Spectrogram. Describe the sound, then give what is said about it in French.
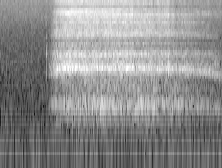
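One long, soft breath, part of a slow cycle of breathing in and out, is heard as a quiet airy hiss that starts abruptly and holds steady for nearly two seconds. “On inspire... Et on expire. L'inspiration.”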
